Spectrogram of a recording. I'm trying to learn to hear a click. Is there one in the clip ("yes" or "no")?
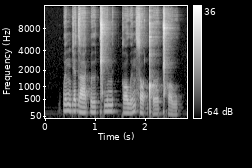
yes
